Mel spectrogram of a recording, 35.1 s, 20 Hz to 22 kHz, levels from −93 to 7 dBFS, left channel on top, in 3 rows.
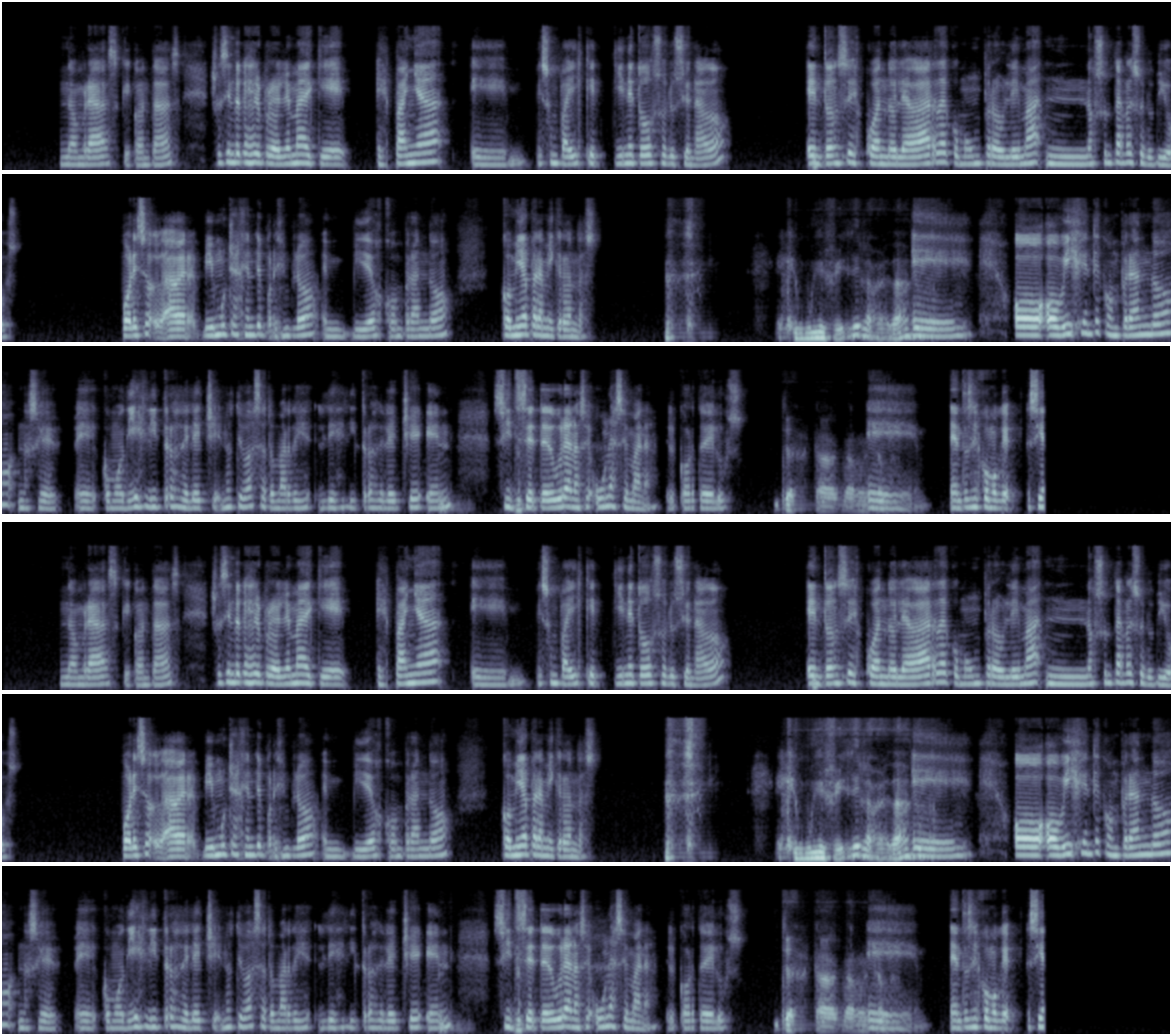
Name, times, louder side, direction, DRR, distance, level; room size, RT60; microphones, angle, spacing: voice 1, 0.6-3.4 3.8-4.4 4.7-7.3 8.1-11.8 12.9-16.2 16.7-17.6 20.8-30.8 32.0-33.8, equal, ahead, 3.7 m, -23 dB
voice 2, 18.3-18.7 19.4-21.0 28.5-28.6 31.2-32.2, right 3 dB, 85° right, 1.1 m, -23 dB
head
